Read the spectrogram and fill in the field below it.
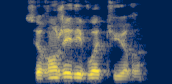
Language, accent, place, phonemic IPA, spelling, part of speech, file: French, France, Lyon, /sə ʁɑ̃.ʒe de vwa.tyʁ/, se ranger des voitures, verb, LL-Q150 (fra)-se ranger des voitures.wav
- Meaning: to clean up one's act, to settle down, to reform, to be finished with the excesses, to get back on the straight and narrow, to straighten up and fly right, to get older and wiser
